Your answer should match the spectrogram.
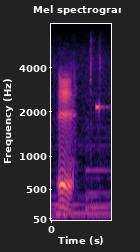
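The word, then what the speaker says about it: え: It's eh. Okay. Makes sense. It's pronounced eh.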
